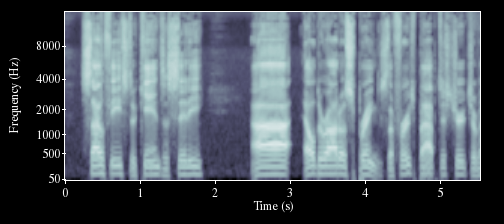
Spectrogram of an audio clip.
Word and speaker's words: El Dorado Springs: and a half south east of Kansas City eldorado springs the First Baptist Church of eldorado springs I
